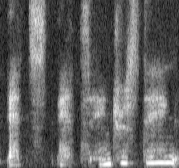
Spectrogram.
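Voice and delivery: hushed whisper. Real, not acted. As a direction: drop to a secret whisper. Whispered aside about fan theory.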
